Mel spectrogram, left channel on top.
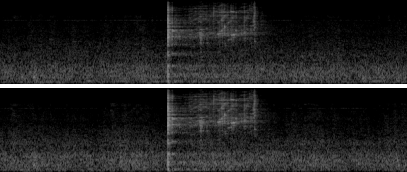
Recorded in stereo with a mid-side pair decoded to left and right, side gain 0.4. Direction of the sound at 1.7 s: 20° right.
